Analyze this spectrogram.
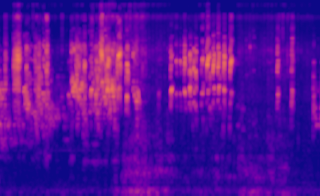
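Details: Budgie breeding pair chattering: energetic bursts of shrill twittering and squawky chirps early on, followed by a run of quick, evenly spaced short chirps that fades toward silence.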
